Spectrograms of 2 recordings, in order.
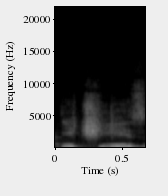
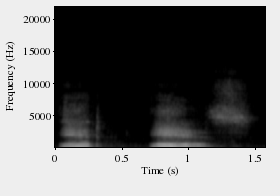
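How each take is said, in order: First: "it is" as Brazilian "itchi ees"; mistaken pronunciation. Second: "it is" as separate "et... ez"; corrected pronunciation. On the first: Teacher quotes what students learned, "it is" as "itchi ees". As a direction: add CHEE to "it is", tense EE vowels. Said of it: "você aprendeu errado". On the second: Teacher shows the correct form, "it is" as "et, ez". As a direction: give "it is" two E vowels, word by word. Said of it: "Essa é a pronúncia correta". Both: Shown as a demonstration.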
